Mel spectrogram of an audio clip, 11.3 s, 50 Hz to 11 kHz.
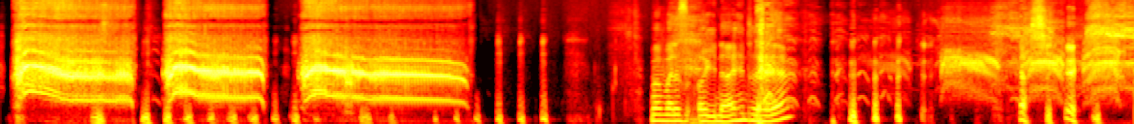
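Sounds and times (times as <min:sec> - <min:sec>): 
human voice imitating black-headed gull screeching: 0:00.1 - 0:04.7, 0:09.4 - 0:11.3
laughter: 0:00.8 - 0:05.6, 0:06.8 - 0:11.3
speech: 0:00.9 - 0:02.7, 0:06.5 - 0:08.7, 0:10.2 - 0:11.3.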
